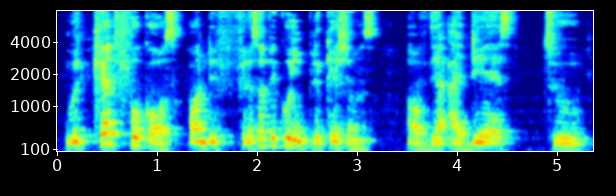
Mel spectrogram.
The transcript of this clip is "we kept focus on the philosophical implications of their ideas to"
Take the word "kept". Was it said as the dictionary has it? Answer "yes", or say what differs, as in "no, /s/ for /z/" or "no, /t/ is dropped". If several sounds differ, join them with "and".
no, /p/ is dropped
